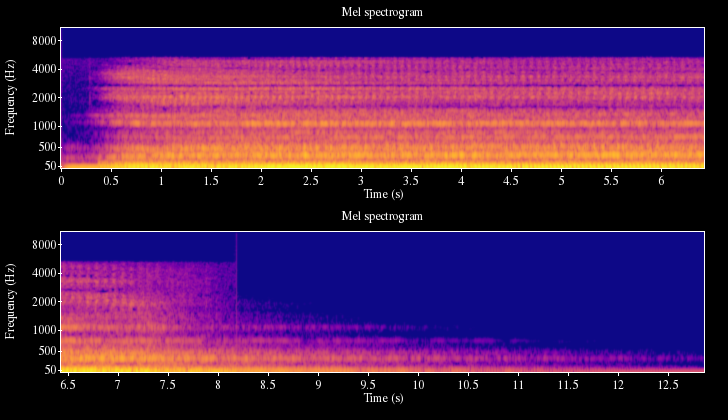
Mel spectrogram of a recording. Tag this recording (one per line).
animal
beast
beasts
creature
creatures
creepy
dinosaur
dragon
groan
growl
growling
growls
horror
lion
monster
noise
noises
processed
roar
scary
snarl
tiger
vocalization
voice
zombie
